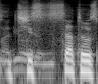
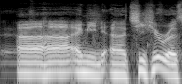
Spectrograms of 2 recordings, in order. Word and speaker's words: Chihiro: So at 9 minutes, Chisato's parents, Chihiro's parents, I keep saying her name wrong.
